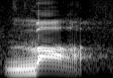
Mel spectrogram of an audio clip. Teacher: با ادا ہوتا ہے دونوں ہونٹوں کے تر حصے سے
